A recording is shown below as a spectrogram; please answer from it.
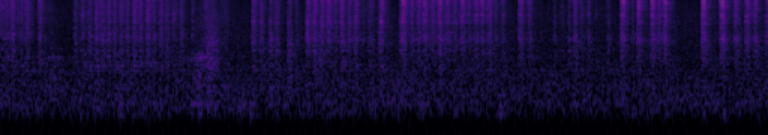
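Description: Faint scratching of a black felt-tip marker on paper, worked back and forth in quick strokes to fill an area in solid black, with a few short pauses between runs of strokes.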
